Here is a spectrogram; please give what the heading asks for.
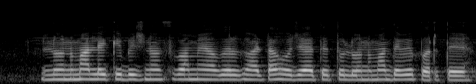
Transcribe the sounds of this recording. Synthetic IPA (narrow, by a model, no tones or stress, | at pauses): loːnmãleːkebɪd͡ʒnəsʋamẽɐɡəɾɡʱaːʈaɦod͡ʒaːet̪et̪oloːnmãd̪eːʋepəɾt̪eɦɛ̃ː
